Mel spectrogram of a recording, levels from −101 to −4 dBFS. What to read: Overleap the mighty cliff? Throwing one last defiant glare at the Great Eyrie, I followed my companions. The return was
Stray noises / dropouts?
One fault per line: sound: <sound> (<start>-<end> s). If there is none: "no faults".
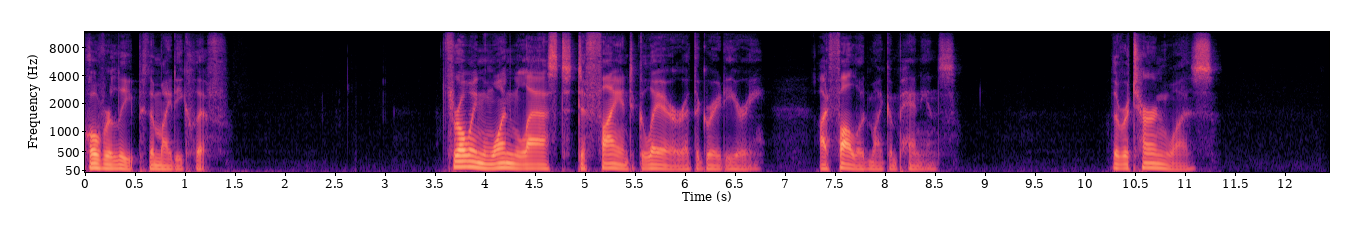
no faults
